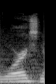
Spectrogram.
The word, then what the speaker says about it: Warwick: On Facebook, you can look for us at Crucible Leadership, and on LinkedIn, you can look at us for Warwick's name at Warwick Fairfax with the silent W in the middle, W A R W I C K, at Warwick Fairfax on LinkedIn.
